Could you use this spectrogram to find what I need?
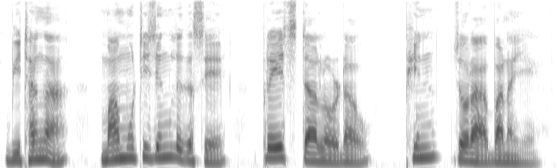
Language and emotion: Bodo, neutral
